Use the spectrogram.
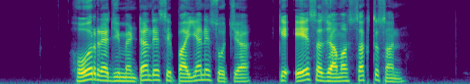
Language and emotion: Punjabi, neutral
